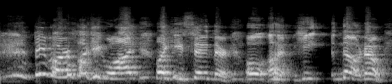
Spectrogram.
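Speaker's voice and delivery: high, loud, nearly crying with laughter; helplessly tickled, voice way up; laughing disbelief. Real, not acted. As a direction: squeal it through real laughter. Cracking up at the story.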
